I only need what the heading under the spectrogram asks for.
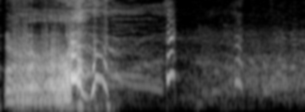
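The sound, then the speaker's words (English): A person imitates a scary dog bark, as if to convince someone outside that a real dog is in the house: one loud, rough, growling burst, then two short, quieter yips after brief pauses. “The baddest, nastiest, scariest bark you've got.”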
